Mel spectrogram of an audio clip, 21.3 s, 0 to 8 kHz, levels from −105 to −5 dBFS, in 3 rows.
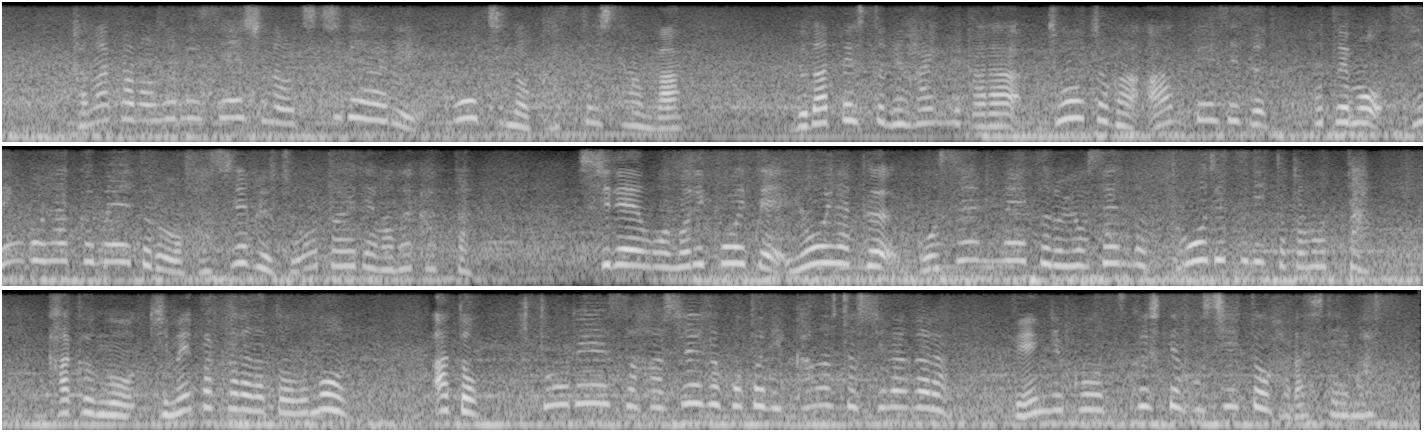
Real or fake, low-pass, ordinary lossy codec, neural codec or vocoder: fake; 7.2 kHz; none; codec, 16 kHz, 6 kbps, DAC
